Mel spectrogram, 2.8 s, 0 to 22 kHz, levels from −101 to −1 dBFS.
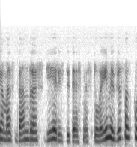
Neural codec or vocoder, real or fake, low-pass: none; real; 10.8 kHz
